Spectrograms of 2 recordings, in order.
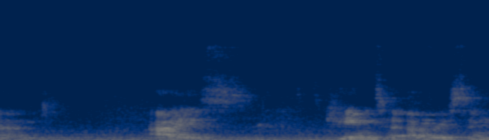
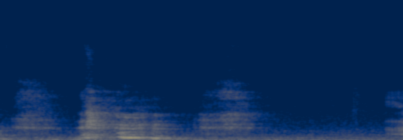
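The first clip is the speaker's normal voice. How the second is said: high, louder teary laugh; laugh through tears; 12 semitones higher, 7 dB louder than usual. Real, not acted. Embarrassed at crying before friends, laughing through tears. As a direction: break into laughter while crying.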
